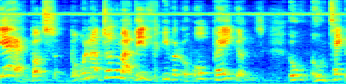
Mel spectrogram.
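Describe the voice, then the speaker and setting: A man's animated, very fast delivery with very wide pitch swings, audible room echo and noticeable background noise. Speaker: rabbi teaching a Torah class. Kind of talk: lecture. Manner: dynamic, animated; halting, frequent restarts.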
